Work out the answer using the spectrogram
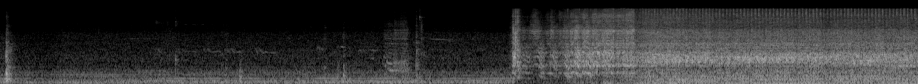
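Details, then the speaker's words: Mazda with P1345 code after sitting about 15 minutes hood closed to cool: starter cranks briefly, engine catches and settles to steady idle; owner suspects a weak cam position sensor failing when hot, not confirmed; $17 part held by one 10mm bolt. "cooling that thing off made it run again so I'm pretty well convinced that's what our problem is just has a weak cam position sensor"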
